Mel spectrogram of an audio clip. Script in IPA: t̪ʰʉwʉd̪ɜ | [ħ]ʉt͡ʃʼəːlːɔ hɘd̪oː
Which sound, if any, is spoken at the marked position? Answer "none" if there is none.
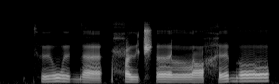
ħ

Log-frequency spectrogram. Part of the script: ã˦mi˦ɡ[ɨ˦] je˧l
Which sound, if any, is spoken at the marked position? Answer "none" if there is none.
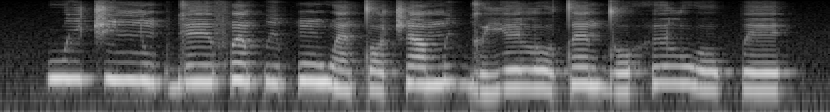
ɨ˨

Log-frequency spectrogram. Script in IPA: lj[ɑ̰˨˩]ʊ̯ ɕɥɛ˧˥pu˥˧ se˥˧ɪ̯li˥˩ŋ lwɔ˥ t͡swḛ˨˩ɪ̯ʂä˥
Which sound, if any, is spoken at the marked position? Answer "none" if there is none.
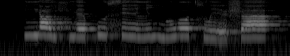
ɑ˥˩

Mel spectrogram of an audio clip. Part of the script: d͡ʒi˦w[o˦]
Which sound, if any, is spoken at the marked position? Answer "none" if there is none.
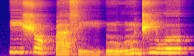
o˦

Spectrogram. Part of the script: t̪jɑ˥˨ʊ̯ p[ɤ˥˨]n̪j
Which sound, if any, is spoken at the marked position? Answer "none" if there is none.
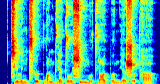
ɤ˥˨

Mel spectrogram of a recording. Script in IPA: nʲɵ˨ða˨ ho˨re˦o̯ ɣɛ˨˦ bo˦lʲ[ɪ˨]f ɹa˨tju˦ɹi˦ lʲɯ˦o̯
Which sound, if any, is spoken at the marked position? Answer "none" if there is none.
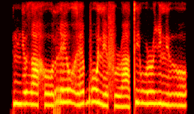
ɛ˨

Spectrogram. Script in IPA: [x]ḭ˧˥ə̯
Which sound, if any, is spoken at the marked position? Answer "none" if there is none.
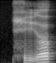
h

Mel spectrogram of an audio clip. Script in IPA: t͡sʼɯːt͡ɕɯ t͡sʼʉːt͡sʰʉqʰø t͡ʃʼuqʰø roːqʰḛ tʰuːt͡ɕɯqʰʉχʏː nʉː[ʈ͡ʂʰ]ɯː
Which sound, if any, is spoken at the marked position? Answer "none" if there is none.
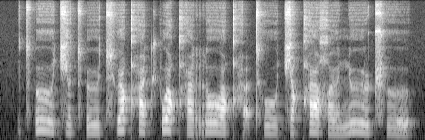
ʈ͡ʂʰ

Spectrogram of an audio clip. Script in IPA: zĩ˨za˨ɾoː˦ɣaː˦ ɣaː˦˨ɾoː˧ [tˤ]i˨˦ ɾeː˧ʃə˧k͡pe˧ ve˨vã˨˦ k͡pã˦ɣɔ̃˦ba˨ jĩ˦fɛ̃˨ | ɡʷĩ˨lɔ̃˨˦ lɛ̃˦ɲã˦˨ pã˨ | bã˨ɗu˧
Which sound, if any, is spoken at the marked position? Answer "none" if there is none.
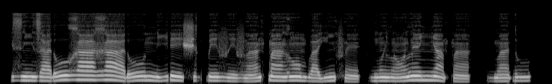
n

